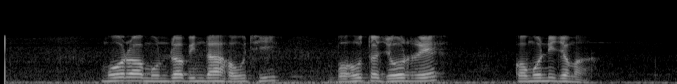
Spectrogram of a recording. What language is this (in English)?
Odia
